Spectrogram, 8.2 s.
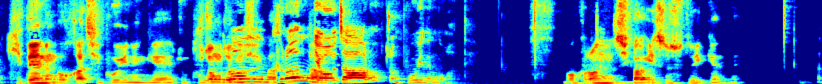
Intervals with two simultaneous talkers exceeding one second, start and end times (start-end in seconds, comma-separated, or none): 2.0-3.4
